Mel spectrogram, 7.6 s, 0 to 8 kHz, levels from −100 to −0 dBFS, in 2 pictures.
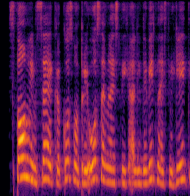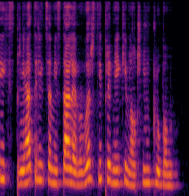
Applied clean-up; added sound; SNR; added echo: neural mask model DeepFilterNet 3.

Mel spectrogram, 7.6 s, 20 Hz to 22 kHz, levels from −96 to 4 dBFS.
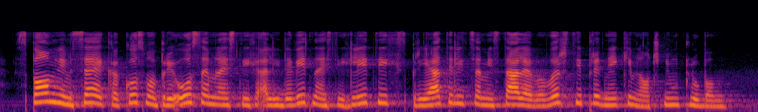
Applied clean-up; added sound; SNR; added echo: none; none; none; none.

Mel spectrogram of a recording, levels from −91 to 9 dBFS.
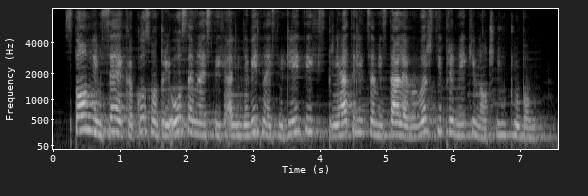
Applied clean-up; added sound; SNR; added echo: neural separator model SepFormer DNS4.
